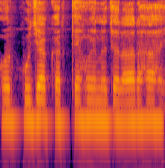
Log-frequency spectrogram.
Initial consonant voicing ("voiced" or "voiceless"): voiced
